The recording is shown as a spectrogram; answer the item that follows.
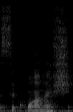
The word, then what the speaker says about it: Suquamish: And it was the traditional territory of Coast Salish, which is specifically the Suquamish and the Duwamish tribes.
